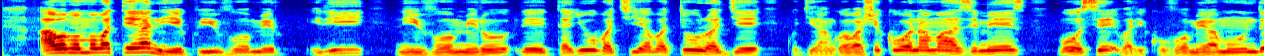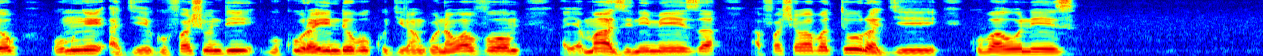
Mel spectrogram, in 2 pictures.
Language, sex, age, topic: Kinyarwanda, male, 18-24, health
